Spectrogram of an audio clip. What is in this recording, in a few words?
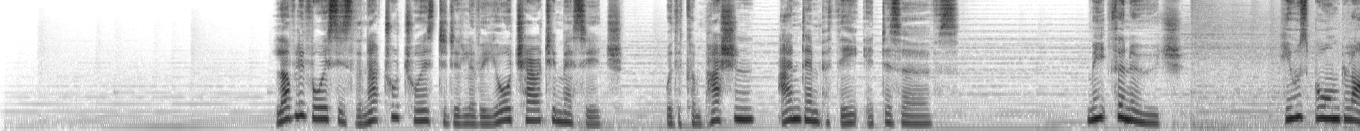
Lovely Voice Charity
